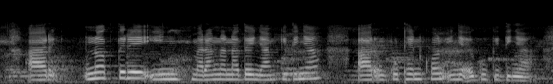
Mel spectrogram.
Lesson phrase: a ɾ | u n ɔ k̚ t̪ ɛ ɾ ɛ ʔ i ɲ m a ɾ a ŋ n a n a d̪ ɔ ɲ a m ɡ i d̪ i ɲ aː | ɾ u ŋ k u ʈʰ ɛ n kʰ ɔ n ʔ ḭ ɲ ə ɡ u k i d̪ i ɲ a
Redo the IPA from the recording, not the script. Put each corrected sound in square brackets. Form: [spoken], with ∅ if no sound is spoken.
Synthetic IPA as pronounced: a ɾ | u n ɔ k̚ t̪ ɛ ɾ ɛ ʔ i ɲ m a ɾ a ŋ n a n a d̪ ɔ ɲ a m [k] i d̪ i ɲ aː | ɾ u ŋ k u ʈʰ ɛ n kʰ ɔ n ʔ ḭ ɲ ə ɡ u k i d̪ i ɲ a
